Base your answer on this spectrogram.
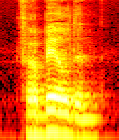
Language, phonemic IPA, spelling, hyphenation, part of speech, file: Dutch, /vərˈbeːl.də(n)/, verbeelden, ver‧beel‧den, verb, Nl-verbeelden.ogg
- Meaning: 1. to depict 2. to imagine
